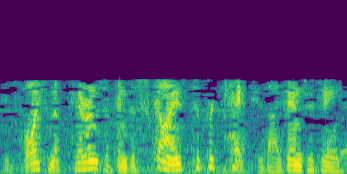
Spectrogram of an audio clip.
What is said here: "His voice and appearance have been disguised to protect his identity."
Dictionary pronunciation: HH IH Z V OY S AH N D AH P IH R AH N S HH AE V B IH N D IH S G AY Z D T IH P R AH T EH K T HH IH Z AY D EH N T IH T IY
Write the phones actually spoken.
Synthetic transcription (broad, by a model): HH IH Z V OY S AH N AH P IH R AH N S HH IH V B IH N D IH S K AY Z T IH P R AH T EH K T HH IH Z AY D EH N T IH T IY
